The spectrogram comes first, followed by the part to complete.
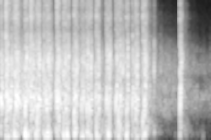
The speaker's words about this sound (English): Oh, they fired. I don't know how many rounds they shot, but that was quick.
